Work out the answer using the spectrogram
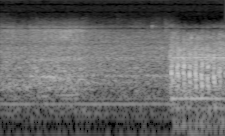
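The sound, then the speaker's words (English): A helicopter swoops down low toward a van: a steady, broad whooshing roar that, near the end, turns louder with rapid, rhythmic chopping pulses. “spies the van from his helicopter and they swoop down low towards it.”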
